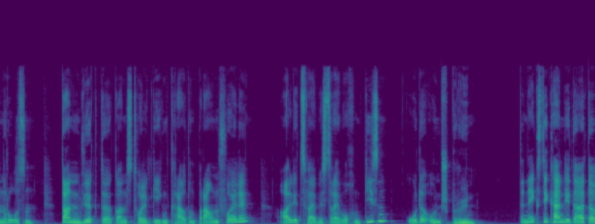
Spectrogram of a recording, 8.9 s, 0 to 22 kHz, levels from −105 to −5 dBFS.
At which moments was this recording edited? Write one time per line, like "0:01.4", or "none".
none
